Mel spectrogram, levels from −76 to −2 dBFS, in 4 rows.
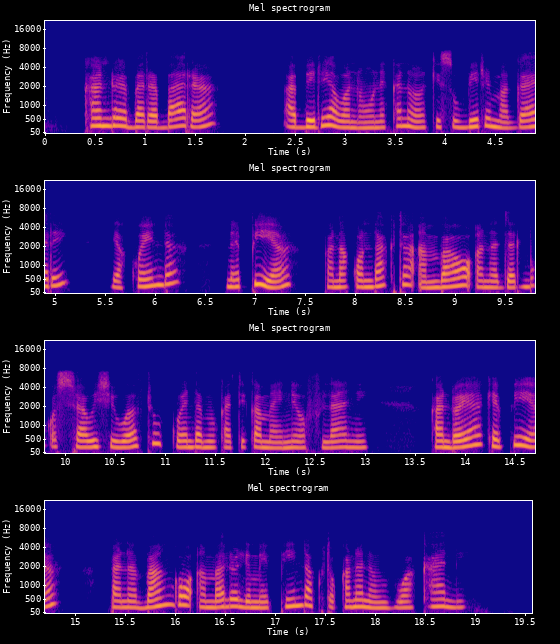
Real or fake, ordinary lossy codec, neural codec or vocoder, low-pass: fake; Opus, 16 kbps; codec, 16 kHz, about 1 kbps, DyCAST, with the encoder's durations; 7.2 kHz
